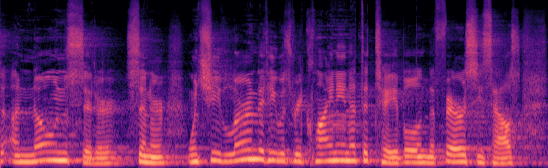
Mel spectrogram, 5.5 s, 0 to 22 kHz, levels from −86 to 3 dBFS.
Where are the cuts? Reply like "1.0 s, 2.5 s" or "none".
none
